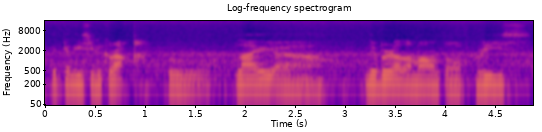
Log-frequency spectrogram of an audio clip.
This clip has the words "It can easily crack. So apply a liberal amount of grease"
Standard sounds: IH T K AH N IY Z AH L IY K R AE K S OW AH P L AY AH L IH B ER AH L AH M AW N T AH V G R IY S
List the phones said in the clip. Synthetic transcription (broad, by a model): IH T K AH N IY S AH L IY K R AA K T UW AH P L AY AH L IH B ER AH L AH M AW N T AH F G R IY S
